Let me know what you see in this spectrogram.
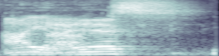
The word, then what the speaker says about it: Ajax: I found out that Ajax is actually pronounced Ajax. – Yeah, yeah. – Yeah, it's, you know, it's Ajax. – They're it's Dutch. Ajax. They were shaved. No, we pronounce it Ajax, because that's my Dutch accent.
